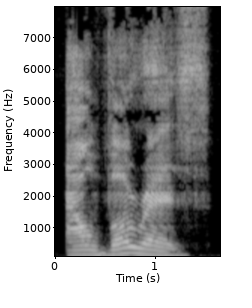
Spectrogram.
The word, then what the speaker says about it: Alvarez: tomorrow for opening day so it's Alvarez vares not ver res not Alcatraz or anything along those lines it's spelled v-a-r-e-z not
